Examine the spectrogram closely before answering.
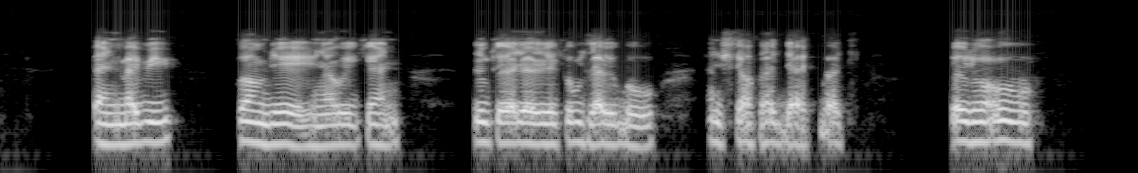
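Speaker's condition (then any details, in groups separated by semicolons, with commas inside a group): Spinal muscular atrophy type 2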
